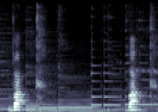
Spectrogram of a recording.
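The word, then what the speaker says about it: वक्त: The next word is vakt. In this word, the letter ka becomes the half letter and joins the letter tha, making it to sound ikt. Vakt, vakt.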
